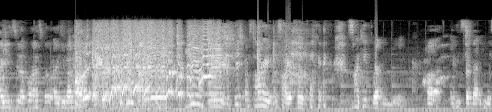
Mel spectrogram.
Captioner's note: cackling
